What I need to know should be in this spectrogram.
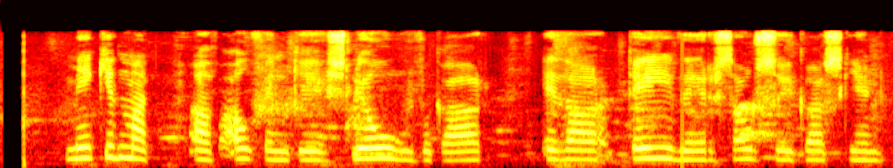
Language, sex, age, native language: Icelandic, male, 13, Icelandic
